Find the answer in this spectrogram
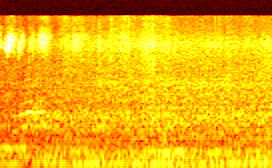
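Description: A steady low hum of background noise with a faint held drone and no clear events, like a running motor or traffic.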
